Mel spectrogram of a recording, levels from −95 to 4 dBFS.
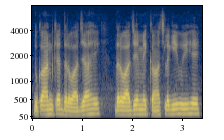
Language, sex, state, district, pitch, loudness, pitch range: Hindi, male, Uttar Pradesh, Lalitpur, 120 Hz, -13 LUFS, 110-125 Hz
